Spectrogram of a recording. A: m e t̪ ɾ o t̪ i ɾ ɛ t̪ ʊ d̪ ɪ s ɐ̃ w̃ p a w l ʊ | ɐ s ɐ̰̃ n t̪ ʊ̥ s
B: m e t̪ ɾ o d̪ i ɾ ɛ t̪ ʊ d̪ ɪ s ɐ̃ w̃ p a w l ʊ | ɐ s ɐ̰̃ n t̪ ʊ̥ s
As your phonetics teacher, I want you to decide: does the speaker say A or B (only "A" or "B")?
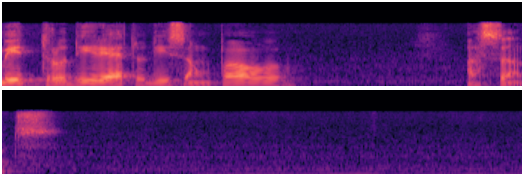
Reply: B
